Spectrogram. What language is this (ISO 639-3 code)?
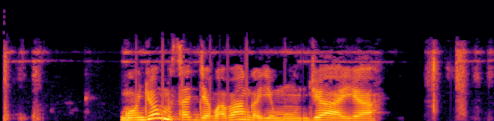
lug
